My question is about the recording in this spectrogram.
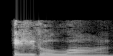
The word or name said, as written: etalon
